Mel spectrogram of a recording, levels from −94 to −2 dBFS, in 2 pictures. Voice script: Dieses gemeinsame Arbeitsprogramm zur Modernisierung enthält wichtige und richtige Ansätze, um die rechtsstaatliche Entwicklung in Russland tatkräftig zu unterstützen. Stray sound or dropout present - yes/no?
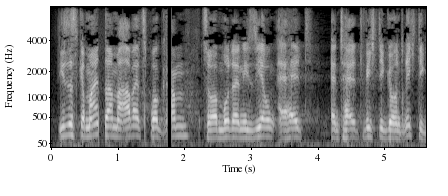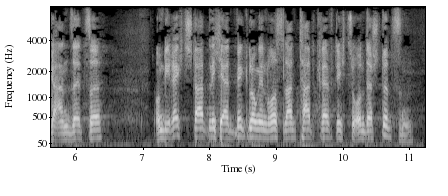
yes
